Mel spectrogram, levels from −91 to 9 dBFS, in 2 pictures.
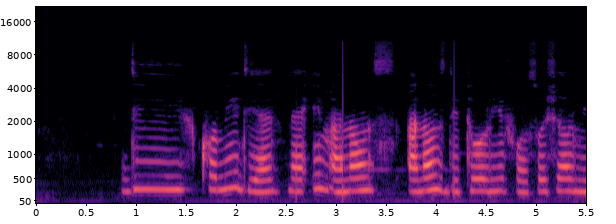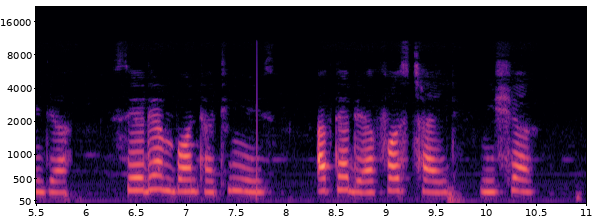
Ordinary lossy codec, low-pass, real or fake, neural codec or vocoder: none; 10.8 kHz; real; none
